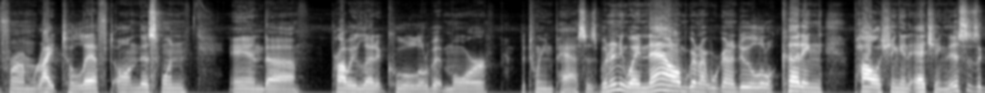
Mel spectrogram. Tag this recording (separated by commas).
arc welding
